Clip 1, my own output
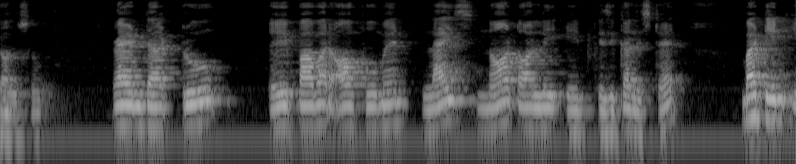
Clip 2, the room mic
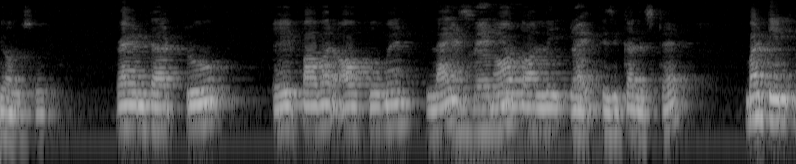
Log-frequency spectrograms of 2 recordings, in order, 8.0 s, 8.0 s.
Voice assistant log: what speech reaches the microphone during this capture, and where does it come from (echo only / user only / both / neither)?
both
